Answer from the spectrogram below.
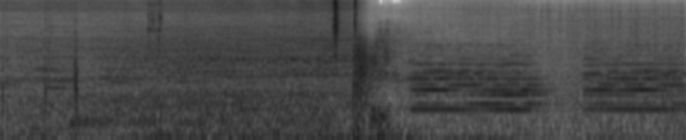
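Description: A train rumbles along with steady rolling noise, then a sharp clank is followed by a long, loud multi-tone horn blast that holds for several seconds, dipping briefly before sounding again.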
